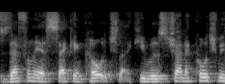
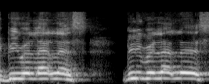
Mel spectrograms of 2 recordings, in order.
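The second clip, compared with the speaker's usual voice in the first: put-on high-pitched, loud screaming; 11 semitones higher, 5 dB louder than usual. A fighter recalls his corner man coaching him during the fight, retelling his screaming. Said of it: "he's screaming at me".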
